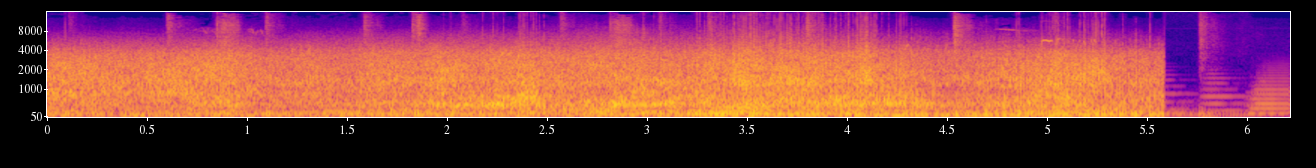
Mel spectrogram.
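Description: Fighter jet taking off down a runway, its engines giving a loud, steady rushing roar. The roar cuts off suddenly about five and a half seconds in.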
